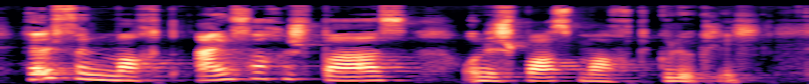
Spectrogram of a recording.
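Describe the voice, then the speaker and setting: Somewhat breathy and dark, mellow in tone, a woman with an Iranian accent speaks at medium pitch with lively intonation. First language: Farsi (speaking German). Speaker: city councillor and volunteer. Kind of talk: prepared statement.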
